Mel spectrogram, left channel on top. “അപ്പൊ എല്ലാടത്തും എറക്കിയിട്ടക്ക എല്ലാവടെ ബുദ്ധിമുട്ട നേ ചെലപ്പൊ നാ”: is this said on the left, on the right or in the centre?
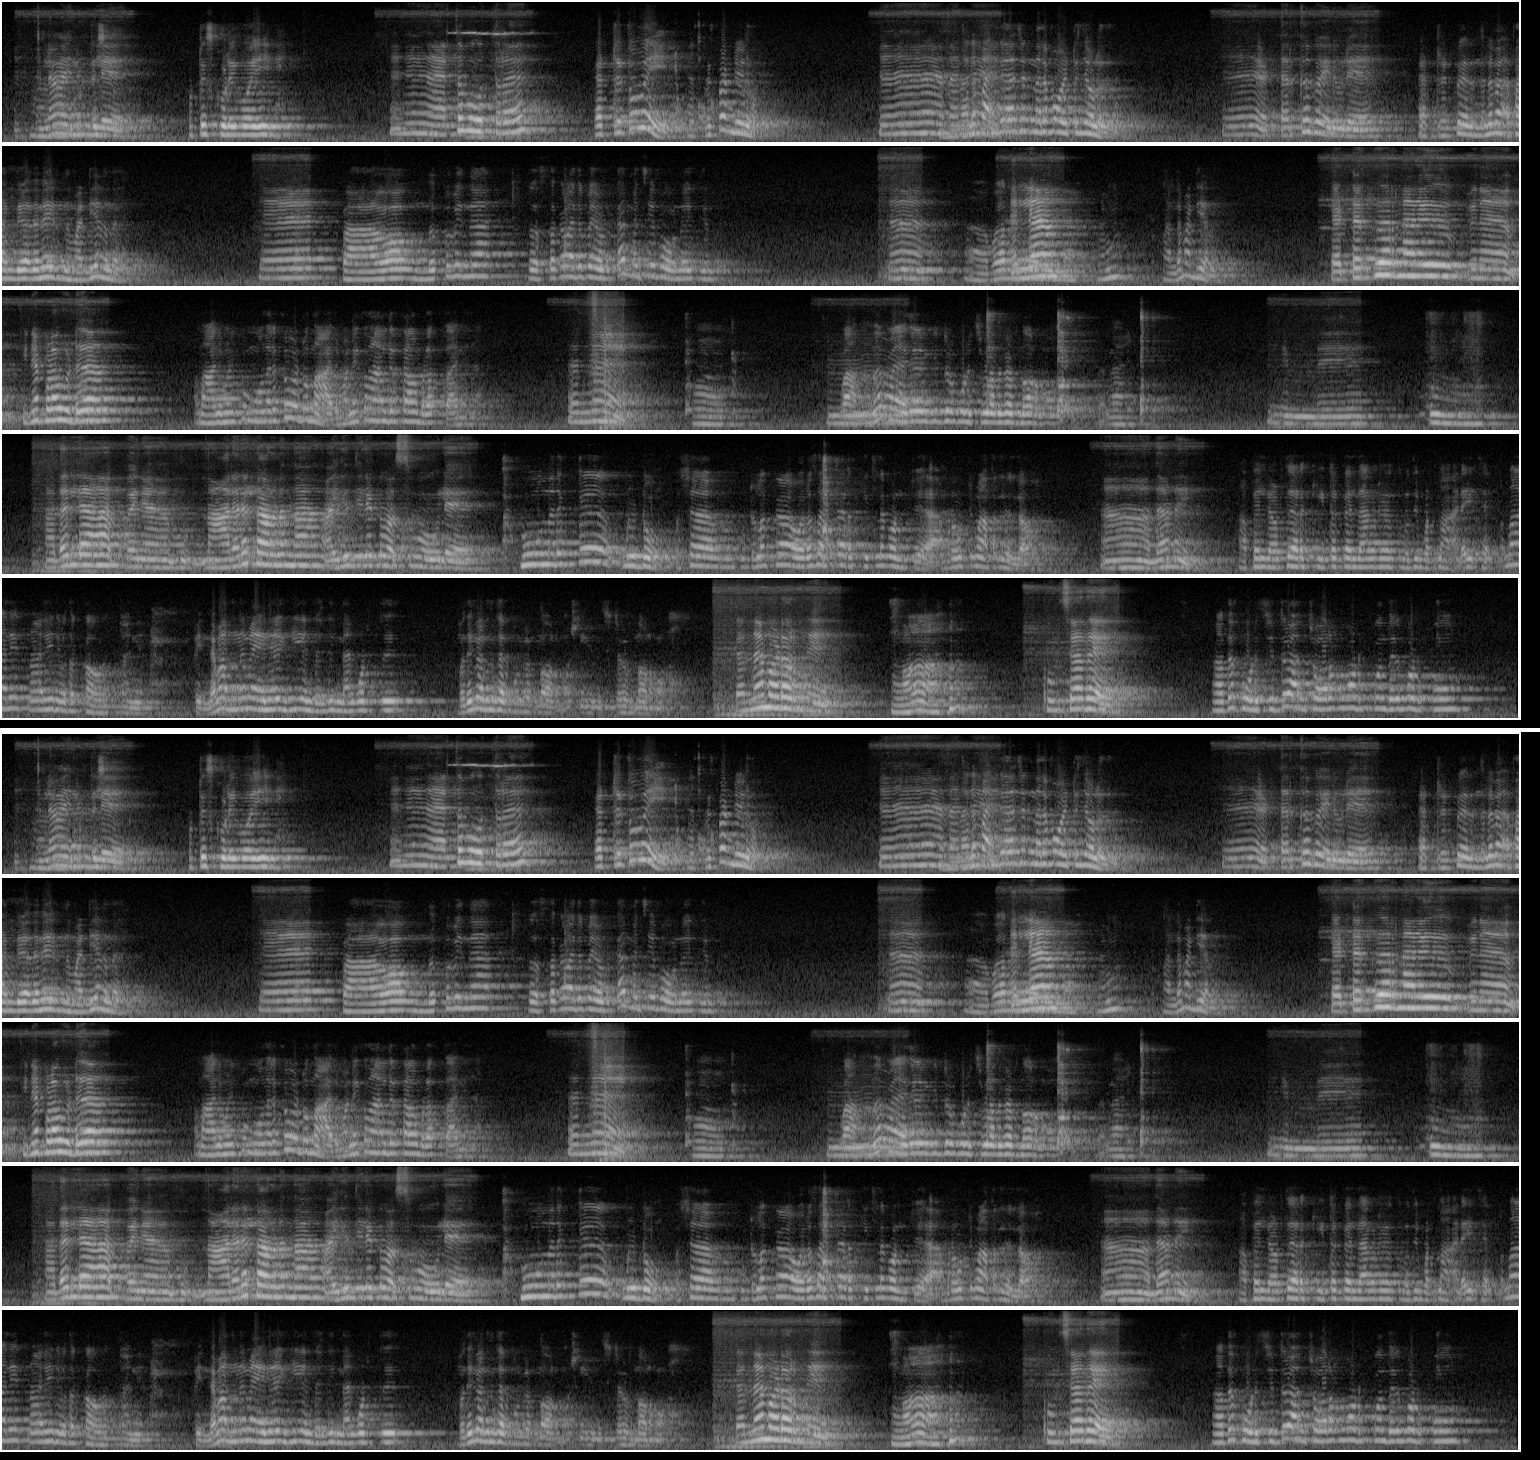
Centre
